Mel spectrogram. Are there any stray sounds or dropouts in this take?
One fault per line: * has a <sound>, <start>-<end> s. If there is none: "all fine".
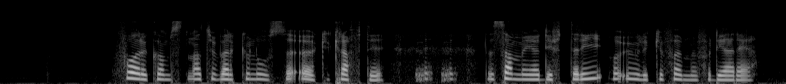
* has a laugh, 4.2-4.6 s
